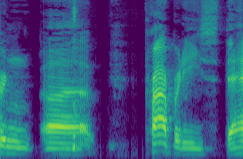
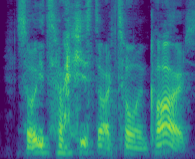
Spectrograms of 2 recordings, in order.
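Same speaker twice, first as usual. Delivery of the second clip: speaking while holding back a laugh; 3 semitones higher than usual. Telling a story as another speaker interjects, holding back a laugh. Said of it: "I'm trying I'm trying not to laugh".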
